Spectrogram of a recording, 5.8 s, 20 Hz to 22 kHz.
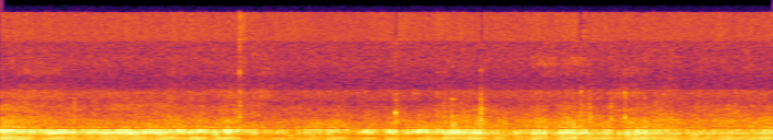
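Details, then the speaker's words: Early-1960s FoMoCo car radio on the bench, no cover: steady buzzing hum with faint crackle, no station; owner says a nearby fan and the camera cause electrical interference drowning out stations, which were heard faintly off camera. "unfortunately there's a fan in the background and this camera provide enough electrical interference to drown out the stations now it was still popping and fizzing extremely bad off camera"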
